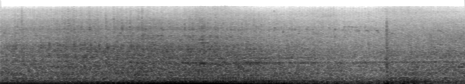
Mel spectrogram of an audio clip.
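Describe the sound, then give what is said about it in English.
A truck packed high with household goods and food labors up a short hill on the banks of the Mekong River, in the small town of Hu Wai Zai in Laos: a loud, continuous low engine rumble that holds steady and strains without letup, with no voices present. “A few miles downstream on the banks of the Mekong River, a truck packed high with household goods and food struggles up a short hill.”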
